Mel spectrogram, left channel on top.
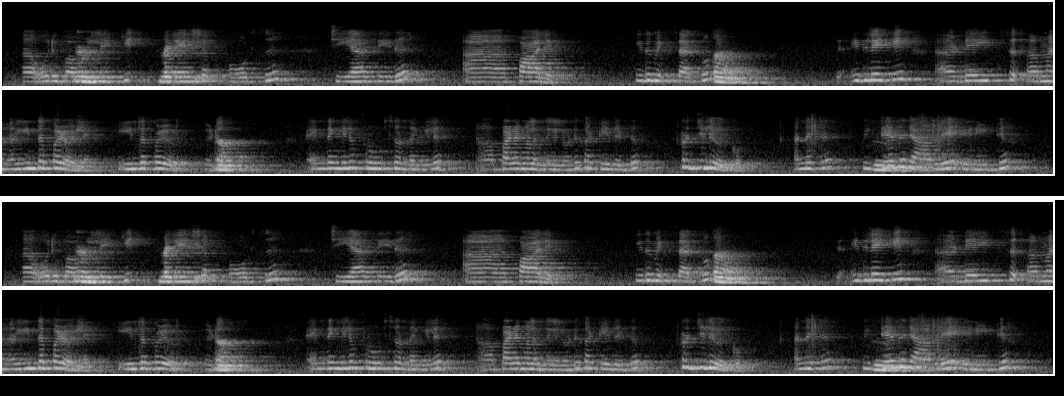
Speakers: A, on the left; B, on the right.
A: ഒരു ബൗളിലേക്ക്
B: ഉം വെക്കും
A: ലേശം ഓട്സ് ചിയ സീഡ് ആ പാല് ഇത് മിക്സ് മിക്സ്‌ ആക്കും
B: ആഹ്
A: ഇതിലേക്ക് ഡേറ്റ്സ് ഈന്തപ്പഴം അല്ലേ ഈന്തപ്പഴം ഇടും
B: ആഹ്
A: എന്തെങ്കിലും ഫ്രൂട്ട്സ് ഉണ്ടെങ്കിൽ പഴങ്ങൾ എന്തെങ്കിലും ഉണ്ടെങ്കിൽ കട്ട് ചെയ്തിട്ട് ഫ്രിഡ്ജിൽ വെക്കും എന്നിട്ട് പിറ്റേന്ന്
B: ഉം
A: രാവിലെ എണീറ്റ്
